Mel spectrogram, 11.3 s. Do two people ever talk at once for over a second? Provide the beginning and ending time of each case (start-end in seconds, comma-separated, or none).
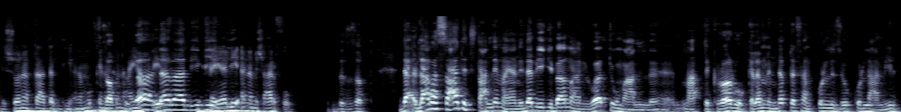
1.0-3.1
